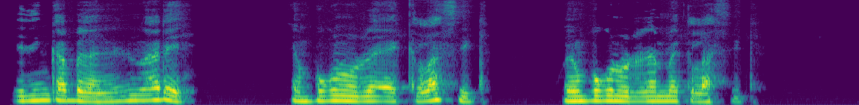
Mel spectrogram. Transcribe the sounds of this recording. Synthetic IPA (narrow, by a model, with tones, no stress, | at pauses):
i˨ɾi˦ŋɡa˦bɛ˨la˨ni˨˦ɾi˦na˦ɾe˨ | ɛ˨m˨bu˦ku˦nɔ˨ɾɛ˦ɛ˨kla˦si˨k | wɛ˦mbu˦ku˦nɔ˨ɾɛ˦ɾɛ˦mɛ˦kla˦si˨k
